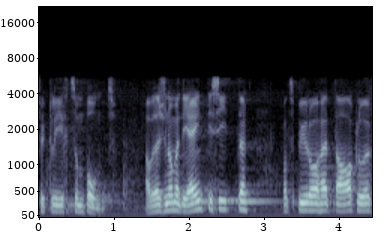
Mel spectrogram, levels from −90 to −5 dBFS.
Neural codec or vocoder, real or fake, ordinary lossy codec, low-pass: none; real; none; 5.4 kHz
